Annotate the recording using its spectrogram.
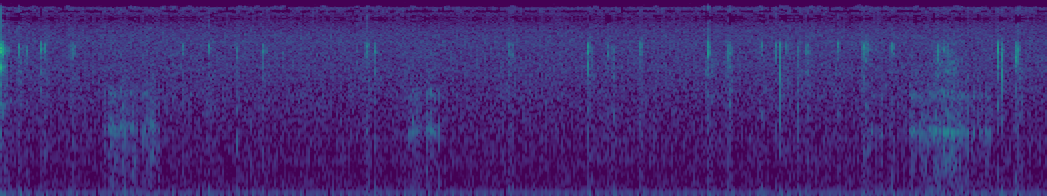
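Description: Faint computer keyboard typing: scattered light key clicks at an uneven pace, with one sharper click right at the start.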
